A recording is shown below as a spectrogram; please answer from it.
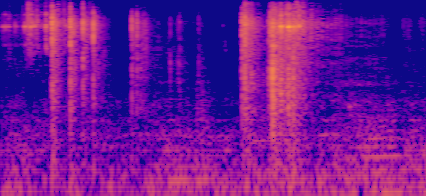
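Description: Small buttons tipped out of a crocheted coin purse, clattering onto a tabletop as quick clusters of clicks: one burst in the first second, and a louder one about two and a half seconds in.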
